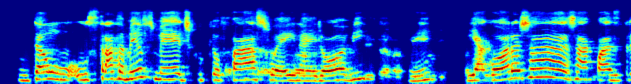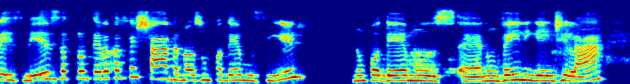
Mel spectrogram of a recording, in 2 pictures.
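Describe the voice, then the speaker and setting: Her voice is fairly high and an unremarkable speaking voice, as the woman talks at a fairly slow pace with lively intonation. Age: 60s. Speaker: missionary and historian. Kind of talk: interview conversation. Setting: video call from internet cafe. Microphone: unstable connection.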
